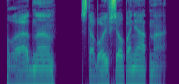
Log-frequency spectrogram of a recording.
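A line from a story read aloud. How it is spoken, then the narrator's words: Deep bass voice. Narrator (Russian): пробасил кузнец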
